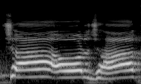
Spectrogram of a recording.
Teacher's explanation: च और झ का उच्चारण स्थान जो माना जाता है तालु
